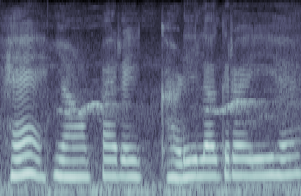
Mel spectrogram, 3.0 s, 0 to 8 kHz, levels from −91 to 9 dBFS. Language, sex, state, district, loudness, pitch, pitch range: Hindi, female, Bihar, Jamui, -15 LUFS, 215 Hz, 205-220 Hz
